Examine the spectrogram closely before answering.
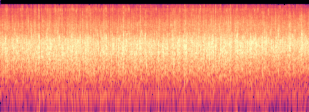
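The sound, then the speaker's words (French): Families applaud at a graduation ceremony, a dense, steady wash of clapping that holds at an even loudness for the whole stretch, with no voices standing out. “les lauréats sont mis en avant et les familles énamourées applaudissent. C'est la remise des diplômes.”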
